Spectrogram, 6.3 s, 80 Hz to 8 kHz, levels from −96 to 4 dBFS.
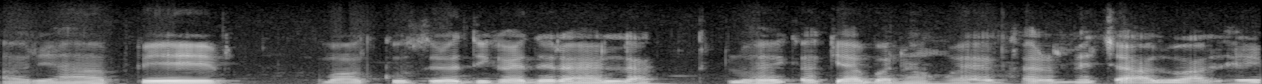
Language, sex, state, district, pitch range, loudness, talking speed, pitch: Chhattisgarhi, male, Chhattisgarh, Sarguja, 95-100 Hz, -18 LUFS, 200 wpm, 100 Hz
